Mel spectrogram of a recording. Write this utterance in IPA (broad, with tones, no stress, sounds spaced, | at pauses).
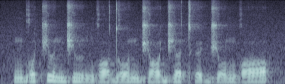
ŋ ɡ o˨˦ t͡ʃ ɯ˥˨ n d͡ʒ ɯ˧˩ ŋ ɡ ɔ˩ d o˧˩˧ n d͡ʒ ɔ˧˩˧ d͡ʒ ə˧˩ tʼ ø˩ d͡ʒ o˧˩˧ ŋ ɡ ɔ˨˦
